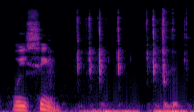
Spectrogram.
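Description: Computer keyboard typing during a Photoshop Christmas card design session, a few quick close key taps in irregular bursts under a voice talking briefly at the start.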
